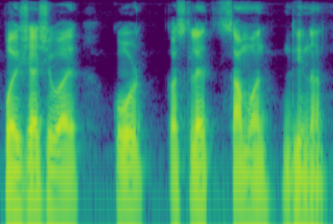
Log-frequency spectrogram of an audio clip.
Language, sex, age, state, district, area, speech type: Goan Konkani, male, 30-45, Goa, Canacona, rural, spontaneous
